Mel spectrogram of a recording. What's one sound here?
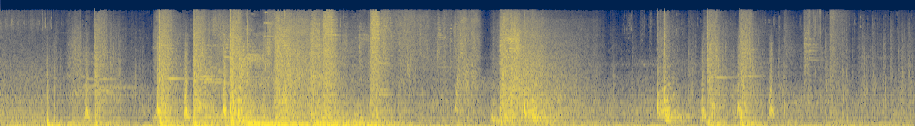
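Game weapons clash and strike repeatedly.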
